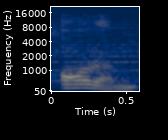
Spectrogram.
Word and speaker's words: Aurum: That's Aurum. Aurum as in gold. Yeah, that's just a mispronunciation right there. I know that for a fact. That's Aurum because think about it. That's where, if you think of gold's elemental symbol, AU comes from Aurum.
